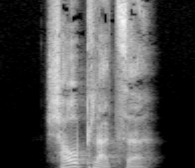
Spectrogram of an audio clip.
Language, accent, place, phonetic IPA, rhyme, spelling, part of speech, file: German, Germany, Berlin, [ˈʃaʊ̯ˌplat͡sə], -aʊ̯plat͡sə, Schauplatze, noun, De-Schauplatze.ogg
- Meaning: dative of Schauplatz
